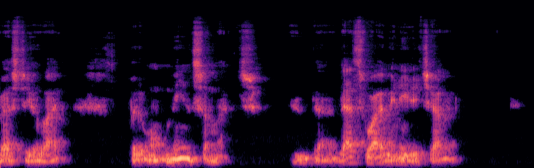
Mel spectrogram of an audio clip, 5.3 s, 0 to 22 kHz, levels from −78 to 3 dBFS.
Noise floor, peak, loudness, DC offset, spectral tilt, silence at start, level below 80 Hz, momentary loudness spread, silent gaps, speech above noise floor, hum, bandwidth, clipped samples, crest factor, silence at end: -57 dBFS; -4 dBFS; -19 LUFS; under 0.1%; -5 dB/octave; 0 s; -70 dBFS; 19 LU; none; 39 dB; none; 14 kHz; under 0.1%; 16 dB; 0.75 s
